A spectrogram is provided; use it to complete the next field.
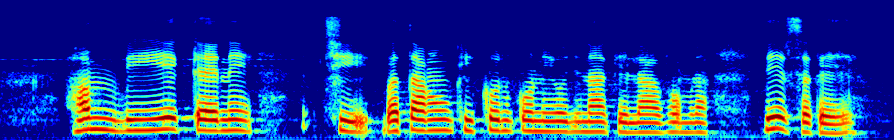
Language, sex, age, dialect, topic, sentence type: Maithili, female, 25-30, Eastern / Thethi, banking, question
